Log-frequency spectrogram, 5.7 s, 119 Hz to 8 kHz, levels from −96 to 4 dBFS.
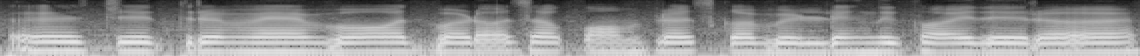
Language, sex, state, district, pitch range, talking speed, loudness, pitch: Hindi, male, Chhattisgarh, Raipur, 110-165 Hz, 135 wpm, -12 LUFS, 160 Hz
